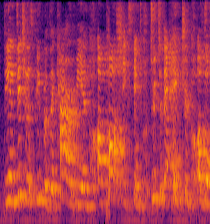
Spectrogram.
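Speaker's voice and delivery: performed poem rising in fury; impassioned anger. Acted. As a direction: build into a loud, outraged accusation. Poem condemns the killing of people.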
